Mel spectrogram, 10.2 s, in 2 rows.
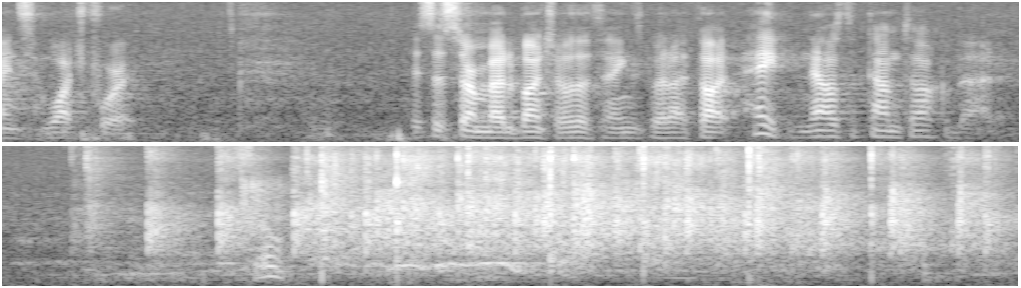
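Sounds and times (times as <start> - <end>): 
speech: 0.0 - 0.8, 2.0 - 7.5
congregation applauding during a church sermon: 5.4 - 10.1.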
